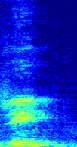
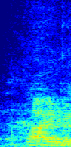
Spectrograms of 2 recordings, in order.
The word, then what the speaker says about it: Jaime: They always misconception with Jaime. Jaime to me was Jamie, so I get that a lot. Jaime, Jaime, Jaime.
